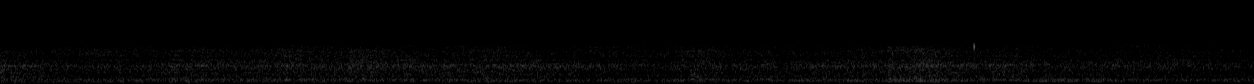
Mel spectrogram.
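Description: Near silence: faint room hiss, with one small click about ten seconds in.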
